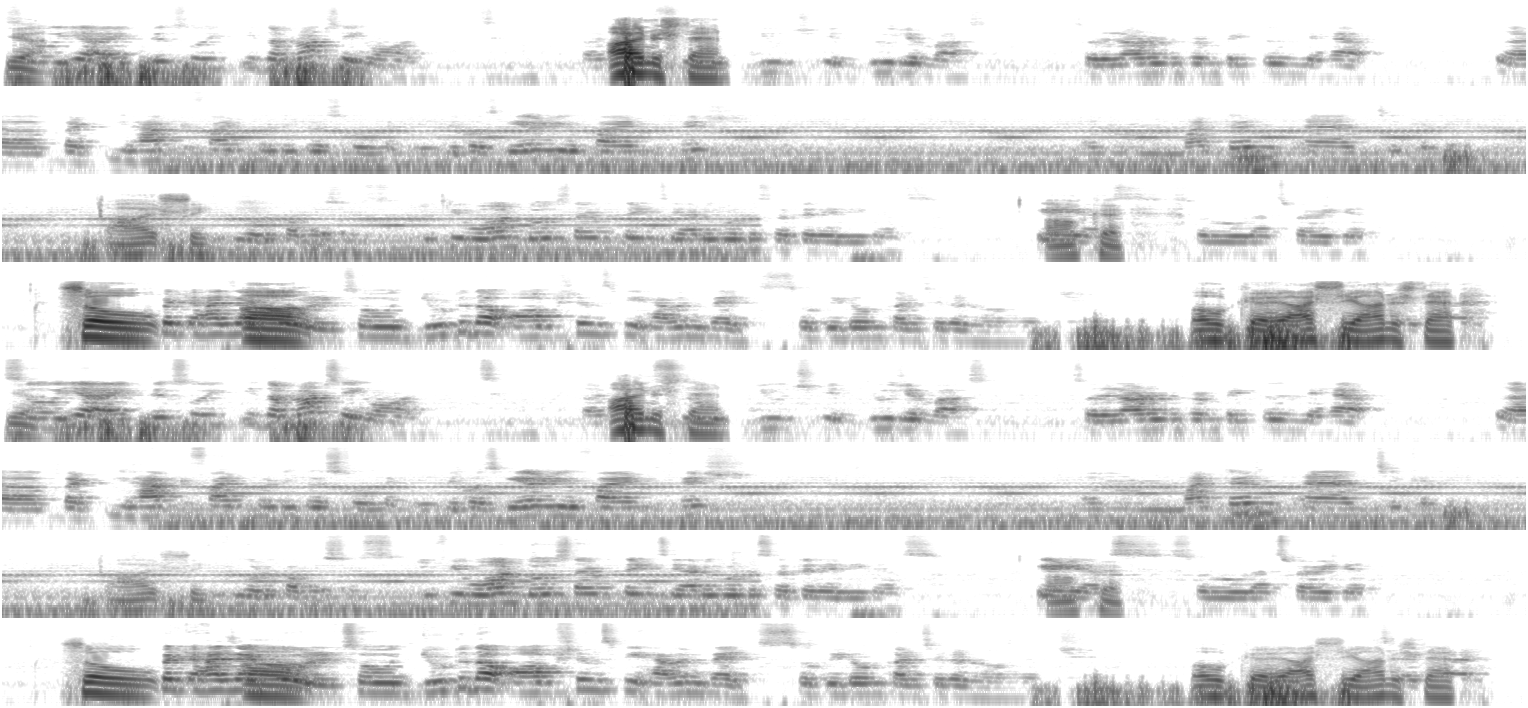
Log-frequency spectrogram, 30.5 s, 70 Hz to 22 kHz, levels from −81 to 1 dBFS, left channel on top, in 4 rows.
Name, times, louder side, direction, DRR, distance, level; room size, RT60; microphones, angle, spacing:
voice 1, 0.0-2.1 2.4-2.5 2.9-4.9 5.4-6.9 7.5-11.3 13.0-14.8 16.3-19.9 20.4-22.1 23.7-28.3 29.8-30.3, right 3 dB, 45° right, 2.4 m, -40 dB
voice 2, 3.0-3.6 14.8-15.0 15.8-16.3 20.5-20.8 23.2-23.6 24.1-24.3 28.2-28.5 28.8-30.1, left 6 dB, 60° left, 0.5 m, -25 dB
sound 1, 8.3-19.0, equal, 10° left, 2.5 m, -46 dB
head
